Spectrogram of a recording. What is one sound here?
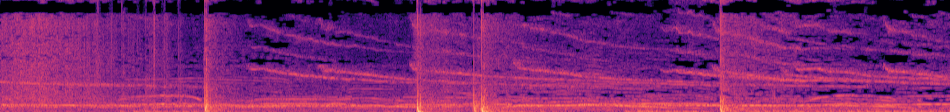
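A crowd of men chants and shouts loudly outdoors.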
